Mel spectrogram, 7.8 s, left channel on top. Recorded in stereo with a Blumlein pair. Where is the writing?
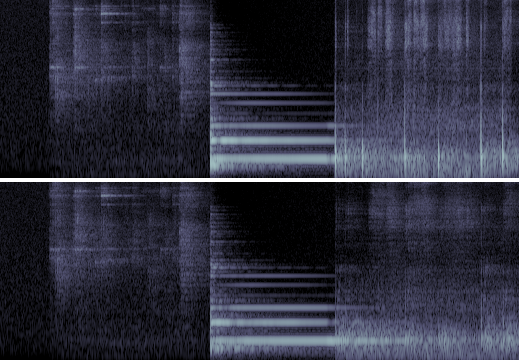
45° left, 0.5 m.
